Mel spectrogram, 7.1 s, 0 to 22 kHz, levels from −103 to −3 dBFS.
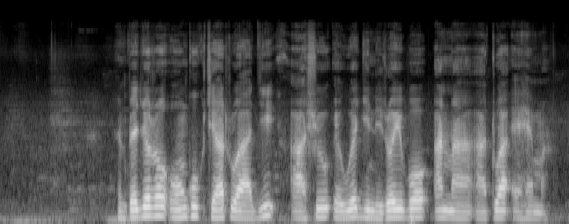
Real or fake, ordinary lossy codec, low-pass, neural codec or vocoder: real; none; 14.4 kHz; none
